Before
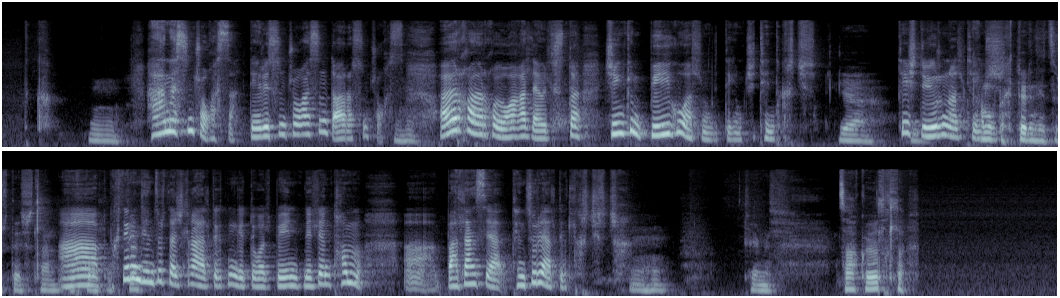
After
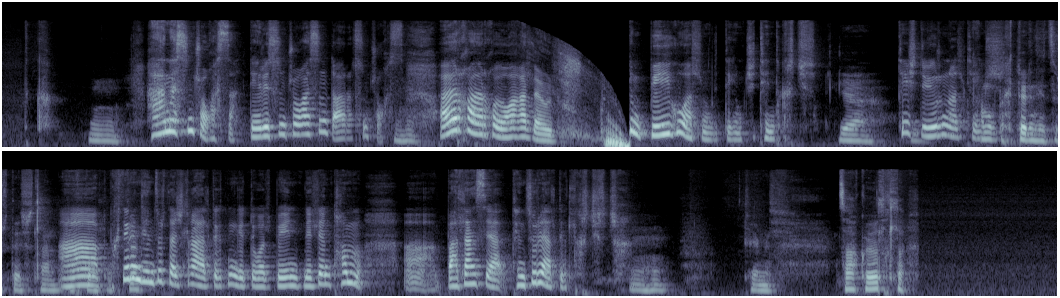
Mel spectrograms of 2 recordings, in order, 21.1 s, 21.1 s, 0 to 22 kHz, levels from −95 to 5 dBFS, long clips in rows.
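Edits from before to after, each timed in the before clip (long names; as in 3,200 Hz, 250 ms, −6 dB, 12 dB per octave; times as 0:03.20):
0:03.16–0:03.53: fade out, to −13.5 dB
0:05.15: tape stop 1.13 s
0:09.01–0:10.03: clip gain −4.5 dB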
